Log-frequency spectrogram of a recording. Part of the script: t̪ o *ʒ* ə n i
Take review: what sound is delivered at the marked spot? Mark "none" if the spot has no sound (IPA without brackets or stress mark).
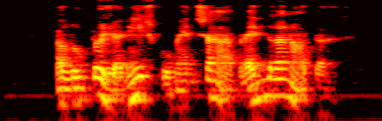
ʒ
